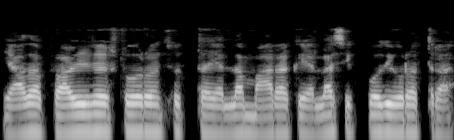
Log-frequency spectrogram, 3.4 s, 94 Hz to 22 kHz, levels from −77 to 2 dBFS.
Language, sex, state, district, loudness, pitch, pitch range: Kannada, male, Karnataka, Chamarajanagar, -17 LUFS, 125 Hz, 120-130 Hz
